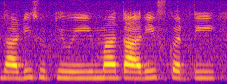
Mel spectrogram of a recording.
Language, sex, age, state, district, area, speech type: Sindhi, female, 18-30, Delhi, South Delhi, urban, spontaneous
